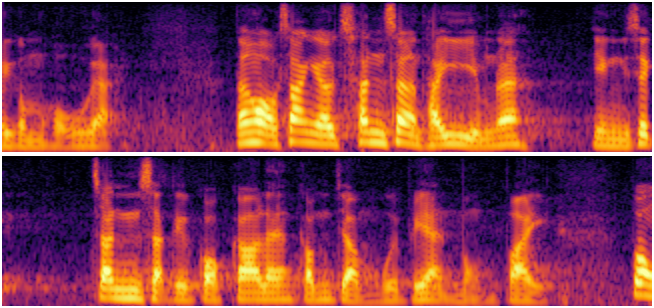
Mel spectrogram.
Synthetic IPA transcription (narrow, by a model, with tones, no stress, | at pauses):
jkɐ˧mɦo˨˥wkɛ̰ː˧ | t̪ɐ˨˥ŋhɔː˨ksaː˥ŋjɐ˨˧wt͡sʰɐ˥nsɐ˥ŋɛ˧t̪ʰɐ˨˥jiː˨mlɛː˥ | jɪ˨˩ŋsɪ˥k̚ | t͡sɐ˥nsɐ˨t̚kɛ˧kɔː˧kːaː˥lɛː˥kɐ˨˦mt͡sɐ˨wm̩˨˩wuː˨˧jpe˨˥jɐ˨˩nmʊ˨˩ŋpɐ˧j | pɐ˥kː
